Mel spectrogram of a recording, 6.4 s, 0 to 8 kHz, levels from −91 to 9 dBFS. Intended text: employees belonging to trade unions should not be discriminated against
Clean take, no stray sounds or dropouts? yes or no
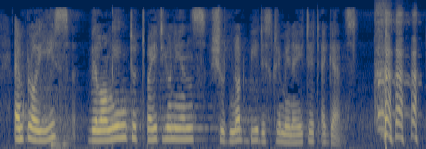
no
